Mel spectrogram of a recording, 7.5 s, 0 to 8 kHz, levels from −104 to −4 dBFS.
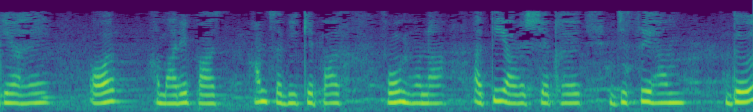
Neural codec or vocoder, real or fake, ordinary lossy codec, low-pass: autoencoder, 48 kHz, 32 numbers a frame, DAC-VAE, trained on Japanese speech; fake; MP3, 24 kbps; 7.2 kHz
